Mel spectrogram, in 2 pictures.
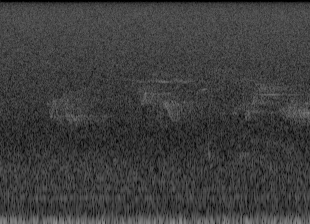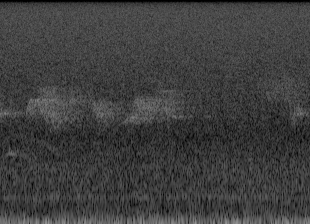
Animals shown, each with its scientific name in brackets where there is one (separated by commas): Red-eyed Vireo (Vireo olivaceus), Black-throated Green Warbler (Setophaga virens), Scarlet Tanager (Piranga olivacea)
